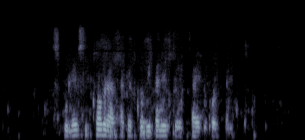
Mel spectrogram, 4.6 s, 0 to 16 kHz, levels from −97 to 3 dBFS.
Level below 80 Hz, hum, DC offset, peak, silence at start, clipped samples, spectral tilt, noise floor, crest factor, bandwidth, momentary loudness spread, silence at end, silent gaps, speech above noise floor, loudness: -78 dBFS; none; under 0.1%; -20 dBFS; 0.8 s; under 0.1%; -6.5 dB/octave; under -90 dBFS; 22 dB; 7.4 kHz; 10 LU; 1.1 s; none; over 51 dB; -39 LUFS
